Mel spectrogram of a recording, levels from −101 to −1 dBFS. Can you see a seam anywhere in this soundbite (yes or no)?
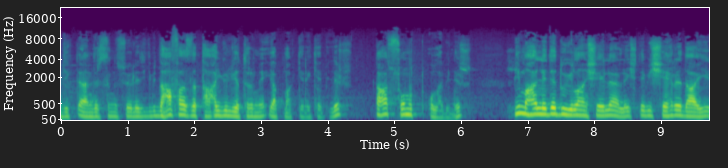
no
